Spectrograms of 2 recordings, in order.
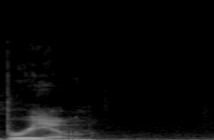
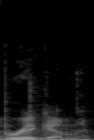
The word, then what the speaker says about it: Brigham: is a mormon school it's pronounced briam not brigham brian okay it's the premier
